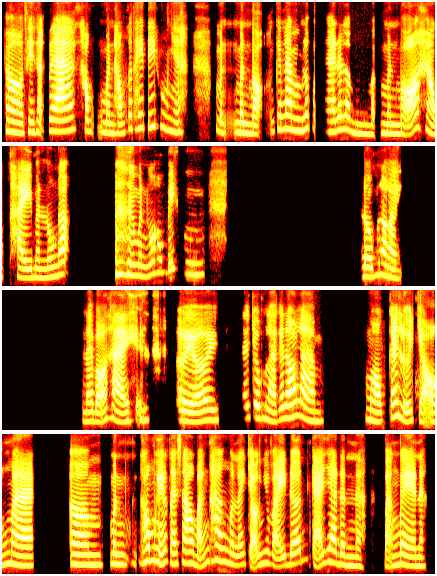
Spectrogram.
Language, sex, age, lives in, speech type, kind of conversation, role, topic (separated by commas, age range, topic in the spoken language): Vietnamese, female, 20-24, Vietnam, conversation, podcast, guest, Bạn có thể kể về một lần cuộc đời bạn rẽ sang hướng bất ngờ không?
